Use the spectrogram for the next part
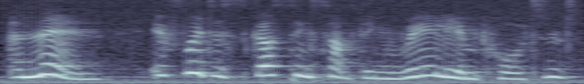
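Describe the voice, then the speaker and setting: A woman playing an excitable, chatty young schoolgirl in a dramatised children's audiobook, exclaiming emphatically. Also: sits high, brisk, low-quality recording.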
